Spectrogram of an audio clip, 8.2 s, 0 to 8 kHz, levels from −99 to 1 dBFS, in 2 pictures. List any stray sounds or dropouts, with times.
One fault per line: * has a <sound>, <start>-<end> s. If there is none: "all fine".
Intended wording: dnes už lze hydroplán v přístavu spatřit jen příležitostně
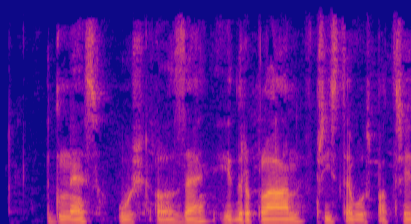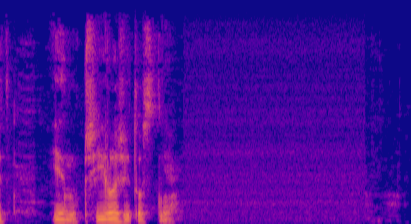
all fine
